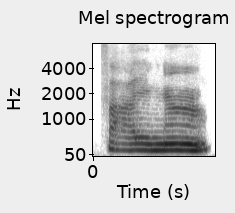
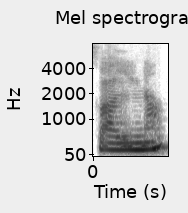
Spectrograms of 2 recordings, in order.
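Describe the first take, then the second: First: "falna" with the last a held long; lengthened final vowel. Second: "falna" with a short last a; short final vowel. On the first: Teacher showing how gender changes, long final vowel. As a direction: stretch the na of "falna" on a level note. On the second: Teacher showing how gender changes, short final vowel. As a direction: end "falna" quickly on a one-count na. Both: Shown as a demonstration. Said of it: "you'll be changing the gender, like in this case".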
